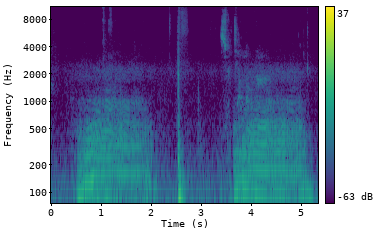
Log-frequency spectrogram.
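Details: Low, rumbling snores from a person snoring in the background while a baby is being put to sleep. Two long breaths about three seconds apart in a quiet room with faint background sounds; snoring.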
